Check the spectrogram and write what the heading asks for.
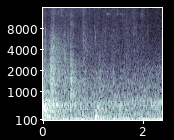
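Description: Quiet room tone with a steady low hum and a few faint soft knocks, about three in the first second or so.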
